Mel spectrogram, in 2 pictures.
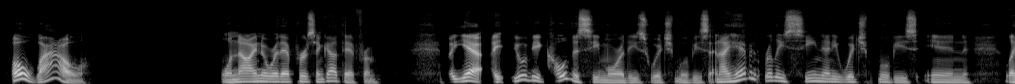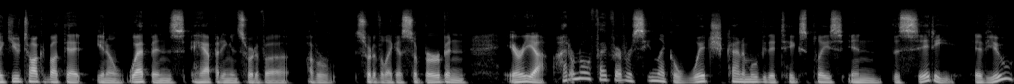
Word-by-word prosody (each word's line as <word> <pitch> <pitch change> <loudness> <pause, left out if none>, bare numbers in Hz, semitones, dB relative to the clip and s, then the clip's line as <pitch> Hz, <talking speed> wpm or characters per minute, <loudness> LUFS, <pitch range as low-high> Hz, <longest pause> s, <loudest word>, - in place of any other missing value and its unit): Oh, - - +10
wow. 75 -3 +1 1.3
Well, 105 - +1
now 125 +4 +4
I 130 - +5
know 135 0 +2
where 130 0 +2
that 125 -1 +3
person 125 -2 0
got 155 -1 0
that 90 - -2
from. 80 0 -8 0.7
But, 125 0 -1
yeah, 165 +4 +9
I 120 - +3
it 160 - -2
would 210 -1 0
be 170 -5 +1
cool - - +1
to 135 - -1
see 110 +2 +4
more 100 -1 0
of 95 - -1
these 90 -2 -3
witch 95 -2 -4
movies, 90 0 -2
and 120 - -3
I 120 - +5
haven't 230 - 0
really 175 -3 -2
seen 145 +2 0
any 130 -2 -1
witch 115 0 -4
movies 100 -4 -3
in 100 -3 -4 0.3
like 105 -1 +1
you 135 - +1
talk 125 -1 +2
about 105 -2 -1
that, 100 -2 +2
you 100 - -2
know, 85 -3 -3
weapons 95 -7 +3
happening 100 -2 -1
in 90 - -3
sort 90 +1 0
of 85 - -11
a 85 -1 -3 0.2
of - - -7
a 90 - -2
r 85 - -7 0.3
sort - - 0
of - - -6
like - - -3
a - - -3
suburban 100 -3 +1 0.4
area. 115 +1 +4 0.2
I 180 - -3
don't 245 +5 -3
know 275 0 -3
if 255 - -10
I've 210 -1 -5
ever 170 - -3
seen, 170 +4 +4
like, 145 -6 -3
a 95 - -2
witch 110 +10 -2
kinda 125 -3 -1
movie 115 0 -3
that 100 -1 -2
takes 105 -1 -3
place 100 -3 -1
in 95 -3 -4
the - - -5
city. - - +3 0.2
Have 100 -1 -1
you? 140 - +1
110 Hz, 230 wpm, -25 LUFS, 95-130 Hz, 1.3 s, Oh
